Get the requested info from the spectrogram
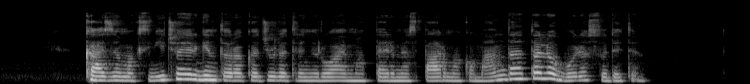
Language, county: Lithuanian, Vilnius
